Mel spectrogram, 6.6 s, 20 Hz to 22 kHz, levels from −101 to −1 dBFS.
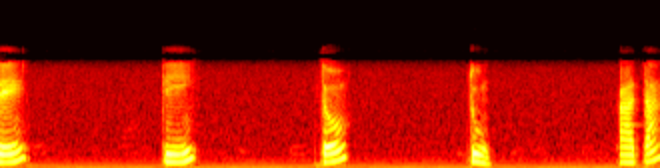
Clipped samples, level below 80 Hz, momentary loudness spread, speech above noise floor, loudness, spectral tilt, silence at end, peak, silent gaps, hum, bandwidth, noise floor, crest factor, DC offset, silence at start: under 0.1%; -56 dBFS; 11 LU; 37 dB; -16 LUFS; -5 dB/octave; 0 s; 0 dBFS; none; 50 Hz at -45 dBFS; 5 kHz; -50 dBFS; 18 dB; 1%; 0 s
